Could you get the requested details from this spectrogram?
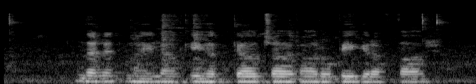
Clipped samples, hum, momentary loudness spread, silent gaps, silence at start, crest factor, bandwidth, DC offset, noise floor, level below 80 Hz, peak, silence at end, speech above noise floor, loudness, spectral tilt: under 0.1%; none; 8 LU; none; 0.1 s; 16 dB; 11.5 kHz; under 0.1%; -50 dBFS; -50 dBFS; -8 dBFS; 0.15 s; 27 dB; -24 LUFS; -7 dB/octave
